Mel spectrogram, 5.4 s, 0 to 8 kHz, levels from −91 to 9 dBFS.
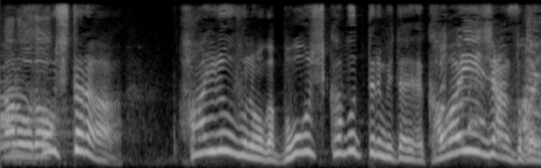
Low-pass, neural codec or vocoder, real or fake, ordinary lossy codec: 7.2 kHz; none; real; none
